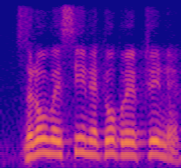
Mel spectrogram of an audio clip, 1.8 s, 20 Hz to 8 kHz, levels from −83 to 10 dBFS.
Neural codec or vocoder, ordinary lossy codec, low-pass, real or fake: codec, 16 kHz, 0.5 kbps, FunCodec, trained on Chinese and English, 25 frames a second; none; 7.2 kHz; fake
